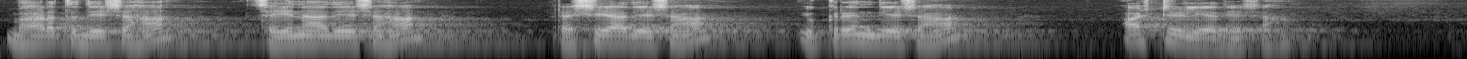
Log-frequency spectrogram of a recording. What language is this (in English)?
Sanskrit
